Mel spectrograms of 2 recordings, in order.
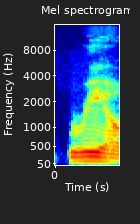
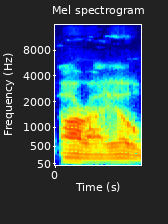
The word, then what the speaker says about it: REO: Uh, but that's the only difference is that the truck company is pronounced like Rio, like Rio, but it's spelled REO and it's after Ransom Elds initials.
